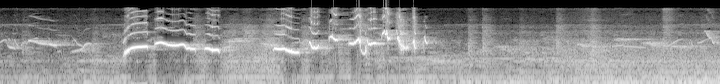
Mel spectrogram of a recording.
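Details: Oriental magpie-robin singing loudly to provoke other magpie-robins. Faint whistles lead into a strong burst of looping, clear whistles and rapid, varied notes, which then fades to quiet background.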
